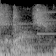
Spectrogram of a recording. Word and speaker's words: Clent: Facebook, just Clint Holmes, C-L-E-N-T. I say that because my name is spelled different than most Clints.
